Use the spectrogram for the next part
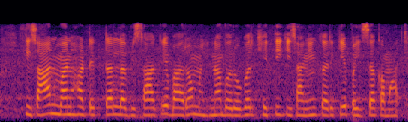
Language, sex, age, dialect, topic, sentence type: Chhattisgarhi, female, 18-24, Western/Budati/Khatahi, banking, statement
